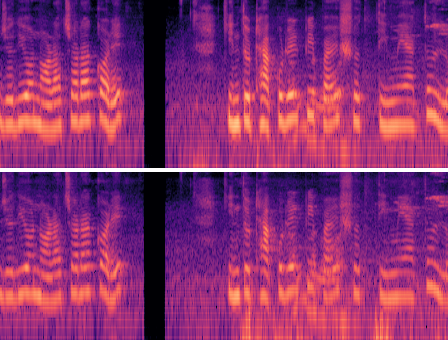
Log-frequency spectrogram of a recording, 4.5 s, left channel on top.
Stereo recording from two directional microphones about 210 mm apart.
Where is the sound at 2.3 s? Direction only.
30° left (ahead or behind).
